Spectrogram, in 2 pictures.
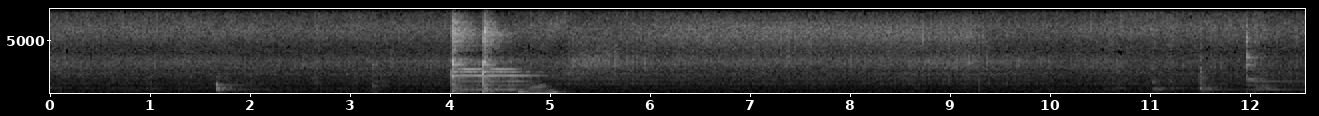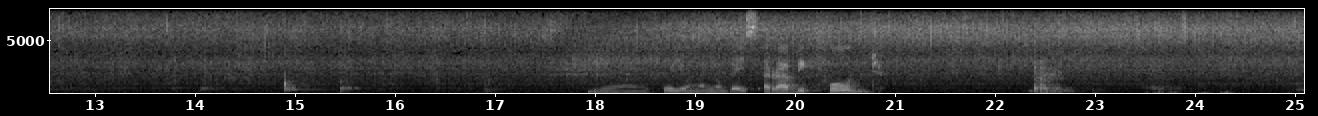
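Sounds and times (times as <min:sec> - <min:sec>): chicken sizzling in a pan: 0:00.0 - 0:25.0
wooden spatula knocking pan: 0:01.6 - 0:02.2, 0:04.0 - 0:04.8, 0:10.9 - 0:15.9.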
